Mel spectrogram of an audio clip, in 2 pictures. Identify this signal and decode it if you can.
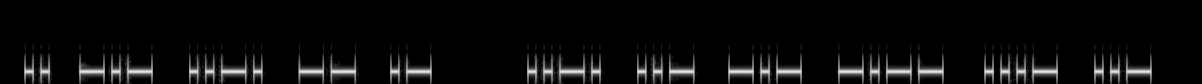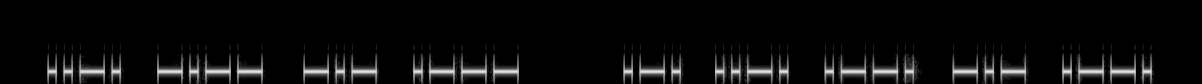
Morse code, heard as a keyed tone, about 15 wpm, spaced as for 12 wpm, 600 Hz. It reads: IKFMA FUKYVU FYKJ RFPKP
